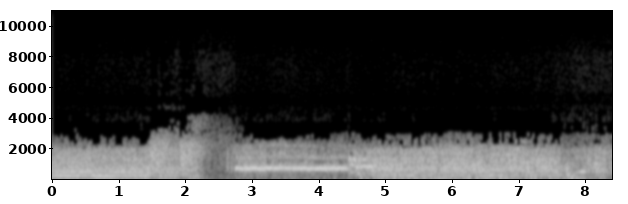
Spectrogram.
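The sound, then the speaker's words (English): A speeding car, doing around 80, roars loudly, cuts out for a moment, then bursts back into a harsh, sustained crashing rumble with a thin screeching tone as it smashes, turns over five times and catches fire, no talking. “Caught fire the minute she smashed. Turned over five times, I counted.”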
